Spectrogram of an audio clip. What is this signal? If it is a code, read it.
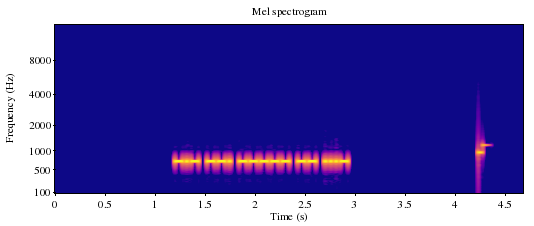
Morse code, heard as a keyed tone, about 44 wpm, 700 Hz. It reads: KG0MV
